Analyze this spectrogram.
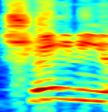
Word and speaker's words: Cheney: name first and last name say it Dick Cheney Danny name George versus Vice President say his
